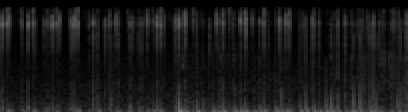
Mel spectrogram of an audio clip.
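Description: Fingers quickly scratch and tap a rock salt lamp. A rapid, continuous run of crisp, bright scratches and short taps sounds over a soft low thud.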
